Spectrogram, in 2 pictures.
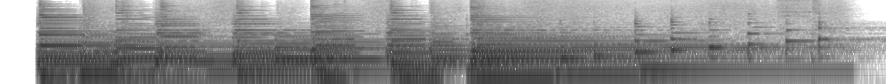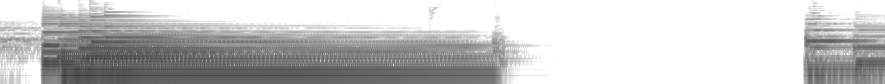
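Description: Plucked guitar or harp music with descending notes, a brief gap and a short silence before the melody resumes.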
